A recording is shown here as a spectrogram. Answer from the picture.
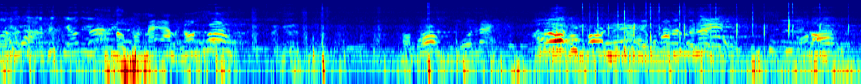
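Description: Football players shouting and calling to each other across the pitch, quieter through the middle, then louder again from about five and a half seconds in, with several short sharp knocks among the shouts.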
